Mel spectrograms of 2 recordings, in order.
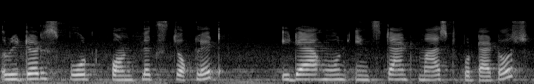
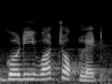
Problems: constant background noise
